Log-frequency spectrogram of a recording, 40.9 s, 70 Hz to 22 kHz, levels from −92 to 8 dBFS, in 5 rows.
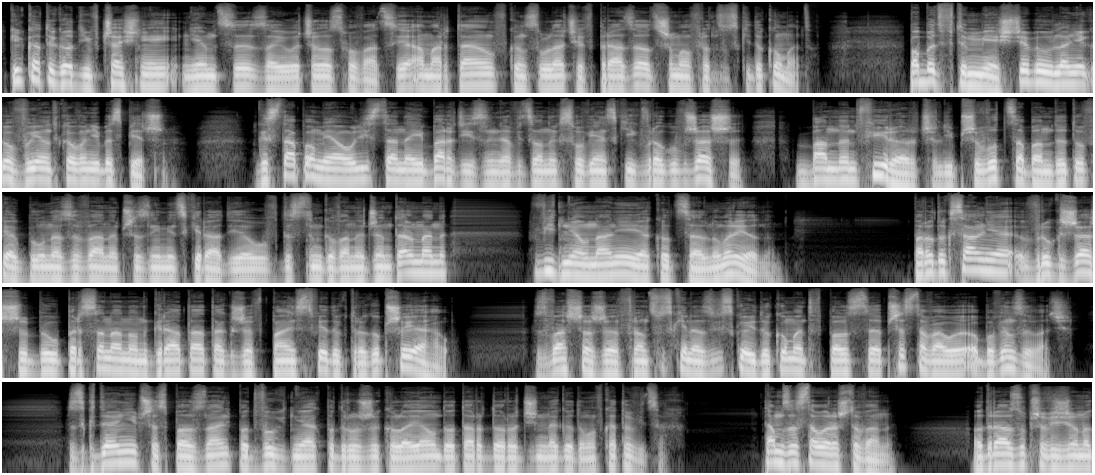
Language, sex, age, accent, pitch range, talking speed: Polish, male, 30-49, native, 100-120 Hz, 140 wpm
